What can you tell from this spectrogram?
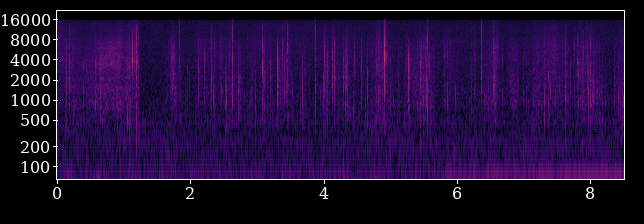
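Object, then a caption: Plastic-wrapped pack of cotton pads. Long nails scratch and tap on the plastic wrapper of a pack of cotton pads as hands turn it. The result is a close, crinkly rustle broken by a quick string of sharp, bright ticks. A faint steady low hum sits underneath.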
